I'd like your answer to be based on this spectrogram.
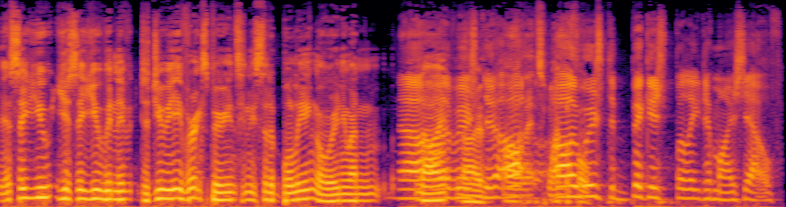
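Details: Two adult men in conversation; ordinary conversational speech.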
